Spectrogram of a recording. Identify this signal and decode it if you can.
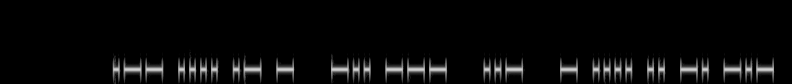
Morse code, heard as a keyed tone, about 22 wpm, 700 Hz. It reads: WHAT DO U THINK
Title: Sentences from Top 300 Words and Abbreviations 22wpm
